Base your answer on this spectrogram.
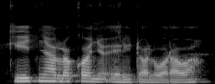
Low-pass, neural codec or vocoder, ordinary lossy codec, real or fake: none; none; none; real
